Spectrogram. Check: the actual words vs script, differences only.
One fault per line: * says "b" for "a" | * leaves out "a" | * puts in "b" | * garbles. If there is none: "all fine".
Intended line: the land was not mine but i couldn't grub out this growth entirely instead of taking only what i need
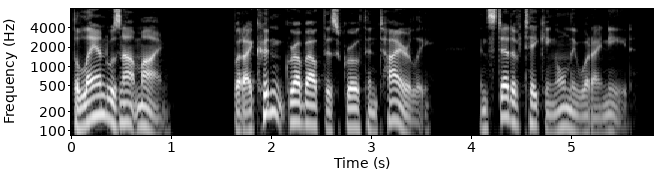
all fine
